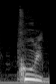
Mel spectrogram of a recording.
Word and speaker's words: Koul: Aujourd'hui donc un nouvel album pour Soulance, Beautiful, 15 titres, dont celui-ci, Cool dans mon dos, j'ai bien prononcé Oui, mhm. tout à fait. – Cool, c'est K-O-U-L.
